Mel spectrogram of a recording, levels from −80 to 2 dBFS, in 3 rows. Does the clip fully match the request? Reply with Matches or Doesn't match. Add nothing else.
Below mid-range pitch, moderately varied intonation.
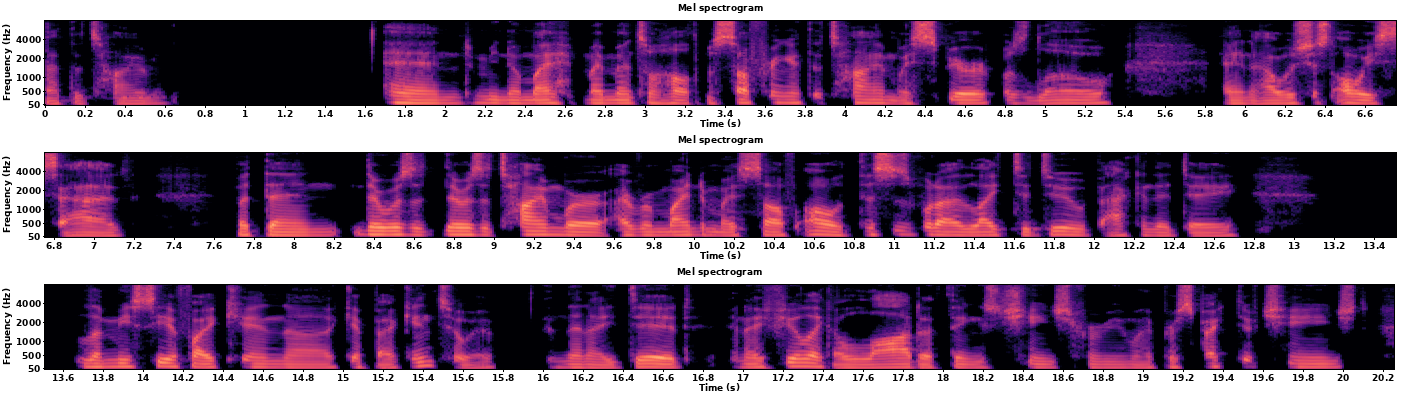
Doesn't match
